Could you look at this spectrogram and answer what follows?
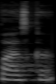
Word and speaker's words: паска: Паскою так е слова слово паска наголос якщо взяти назний відмінок однину має на першому складі паска Але якщо ми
